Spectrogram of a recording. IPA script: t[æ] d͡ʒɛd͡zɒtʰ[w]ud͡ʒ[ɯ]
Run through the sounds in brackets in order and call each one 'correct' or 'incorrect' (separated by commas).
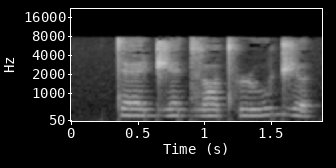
incorrect, incorrect, incorrect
